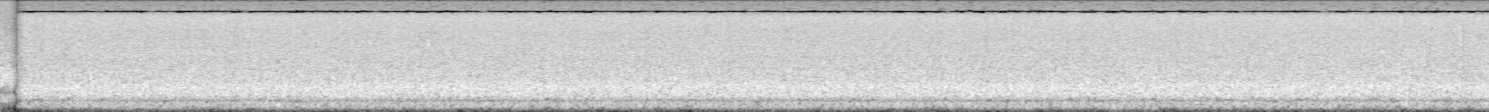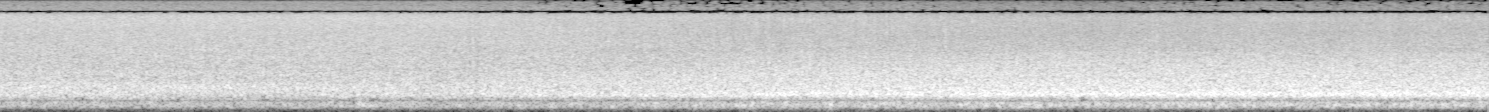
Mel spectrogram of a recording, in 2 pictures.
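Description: River water rushing over rapids: a steady, unbroken rush of white water.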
